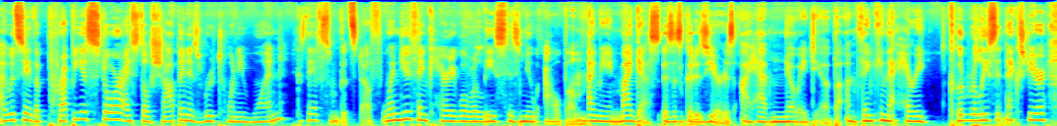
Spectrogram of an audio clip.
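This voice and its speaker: A woman speaks softly at a moderate pace with hardly any pauses, her voice dark and mellow, somewhat breathy, fairly low in pitch, with ordinary pitch variation. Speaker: YouTuber. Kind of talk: casual talk to camera. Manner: soft-spoken.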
